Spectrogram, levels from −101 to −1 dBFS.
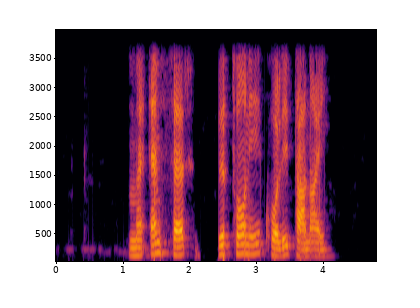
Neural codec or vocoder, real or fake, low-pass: none; real; 3.6 kHz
